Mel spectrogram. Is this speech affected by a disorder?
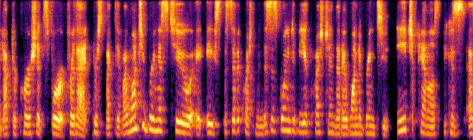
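No.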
